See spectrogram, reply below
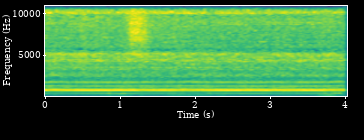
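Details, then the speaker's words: Tracheostomy suctioning in a patient with respirations 30, O2 saturation 94% on humidified air and a nonproductive cough: the catheter is inserted to resistance, pulled back 1 cm, then suctioned while withdrawn circularly; steady high suction whine with faint gurgling. "without suctioning I'm going to enter and insert it until I feel some resistance without suctioning and then I'm going to pull back just about a centimeter and C in a circular motion I'm going to be suctioning as I come"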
